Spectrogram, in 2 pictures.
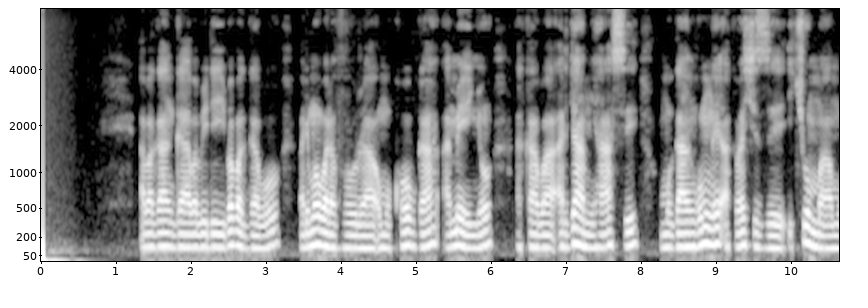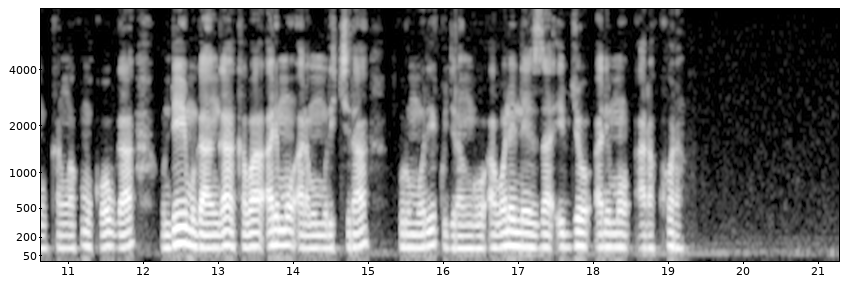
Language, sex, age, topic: Kinyarwanda, male, 18-24, health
